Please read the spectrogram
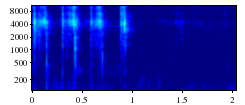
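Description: A deck of handwritten paper oracle cards being shuffled by hand. There is a quick run of light card flicks and taps that stops about a second in.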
